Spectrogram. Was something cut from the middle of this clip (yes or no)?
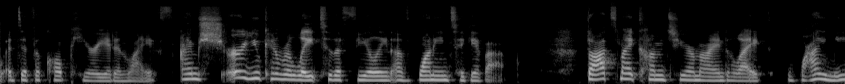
yes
